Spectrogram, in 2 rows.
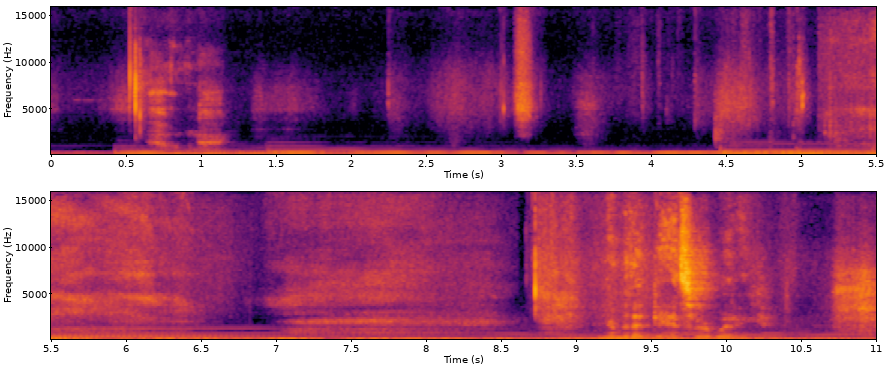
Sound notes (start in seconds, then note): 5.1 Michael sighs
